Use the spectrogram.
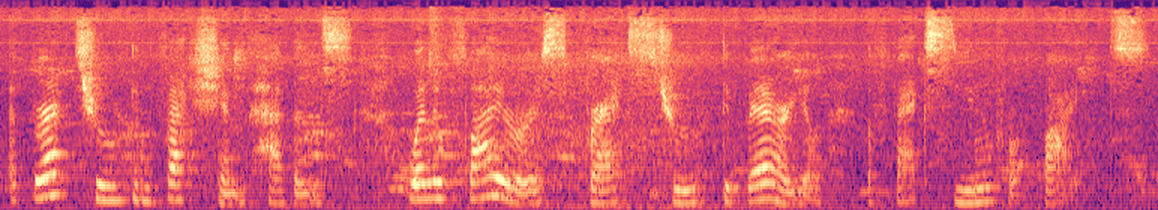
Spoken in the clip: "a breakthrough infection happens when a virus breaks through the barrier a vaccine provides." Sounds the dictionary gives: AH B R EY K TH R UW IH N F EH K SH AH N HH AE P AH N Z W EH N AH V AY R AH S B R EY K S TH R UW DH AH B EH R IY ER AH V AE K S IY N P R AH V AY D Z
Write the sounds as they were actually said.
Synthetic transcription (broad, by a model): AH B R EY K T R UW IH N F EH K SH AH N HH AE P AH N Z W EH N AH F AY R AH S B R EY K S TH R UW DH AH B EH R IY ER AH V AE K S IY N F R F AY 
